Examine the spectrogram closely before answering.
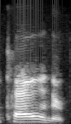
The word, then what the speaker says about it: colander: it's just like okay this is actually a colander that you want not a calendar and I'm like I don't understand the difference I said calendar she's like no call and their town they're calling there and we stay like for five minutes trying to figure it out this sure goes real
